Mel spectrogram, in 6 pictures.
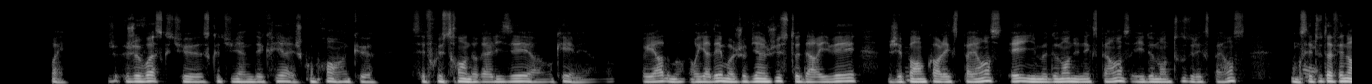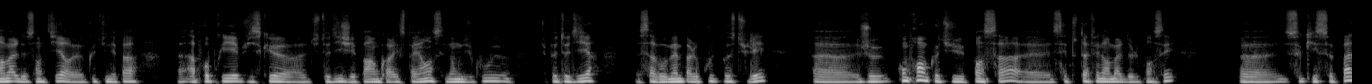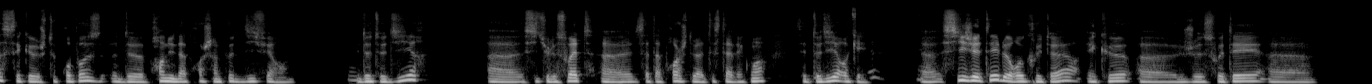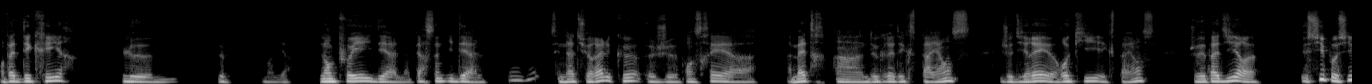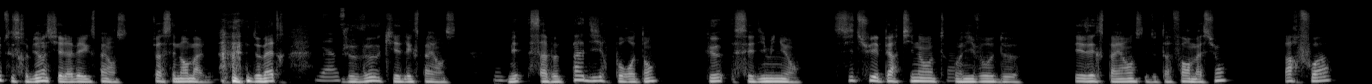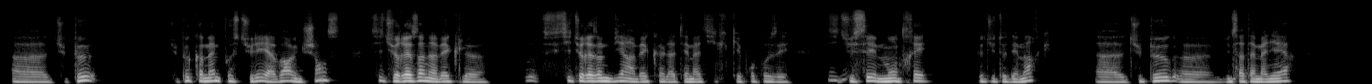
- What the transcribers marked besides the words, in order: other background noise; put-on voice: "Et si possible, ce serait bien si elle avait l'expérience"; chuckle; stressed: "pas"; unintelligible speech
- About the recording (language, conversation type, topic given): French, advice, Pourquoi ai-je l’impression de stagner dans mon évolution de carrière ?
